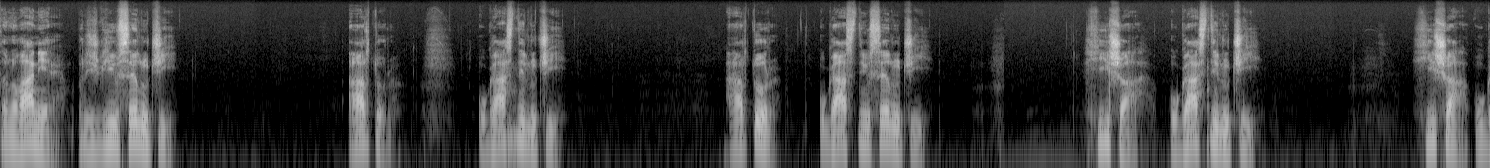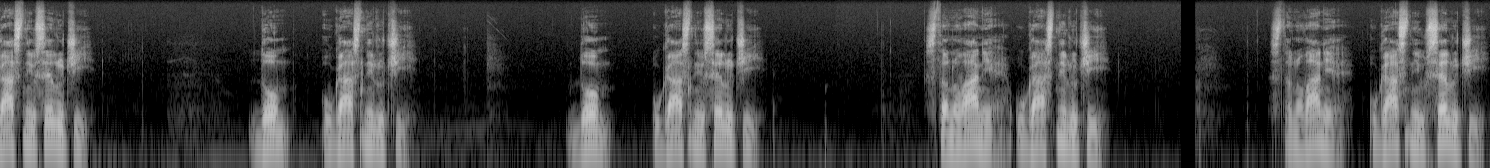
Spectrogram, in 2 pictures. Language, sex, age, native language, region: Slovenian, male, 60+, Slovenian, Central Slovenia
